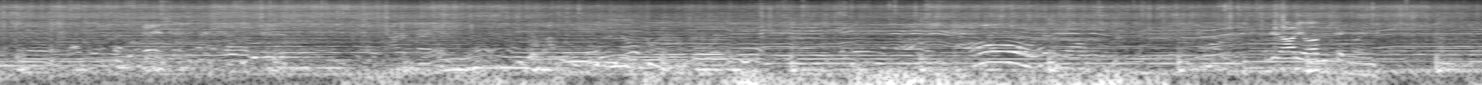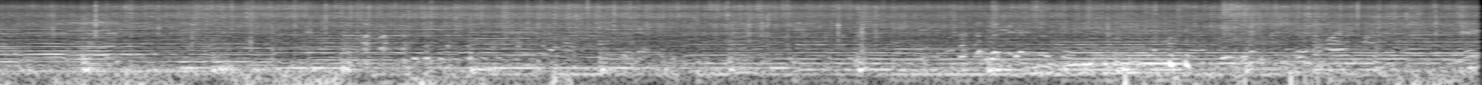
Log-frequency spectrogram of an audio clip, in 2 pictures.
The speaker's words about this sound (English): Listen to this audio of these wings cooking.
